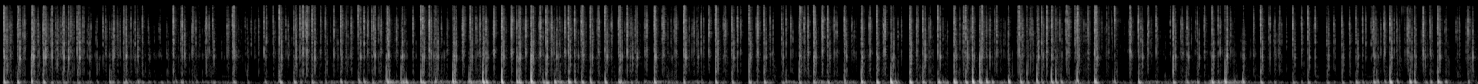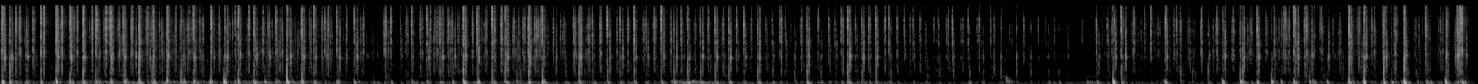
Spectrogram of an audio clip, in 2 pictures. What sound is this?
Recorded me bashing on the buttons of my SNES controller, as there weren't really any sound effects on here that captured the kind of button mashing I wanted, so I did my own!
